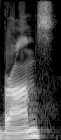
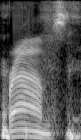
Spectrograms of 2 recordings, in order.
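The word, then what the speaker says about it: Braum's: it uh b-r-a-u-m-s b-r-a-u why is that not Brahm Brom is that just an accent probably I've always said Brahms Brahms yeah Rams that's how we'd say in Michigan Brahms it's from go to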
